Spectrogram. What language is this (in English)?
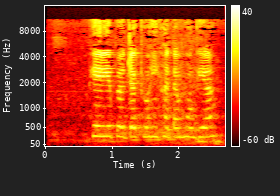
Urdu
